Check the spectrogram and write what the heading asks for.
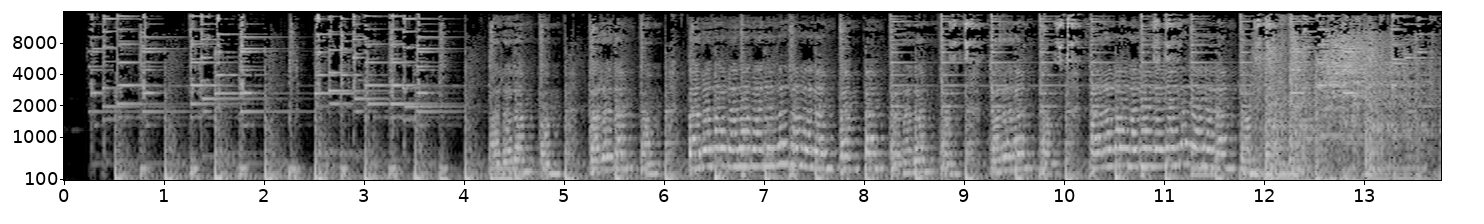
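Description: An upbeat pop song plays loud and steady, with a bright melodic line over a driving rhythmic beat, and the music fills the whole stretch without any talking.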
